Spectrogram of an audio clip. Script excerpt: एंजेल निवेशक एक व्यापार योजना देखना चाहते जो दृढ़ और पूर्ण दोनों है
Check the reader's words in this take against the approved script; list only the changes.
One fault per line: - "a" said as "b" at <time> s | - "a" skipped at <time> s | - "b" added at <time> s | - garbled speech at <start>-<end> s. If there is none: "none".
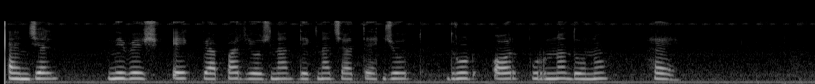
none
